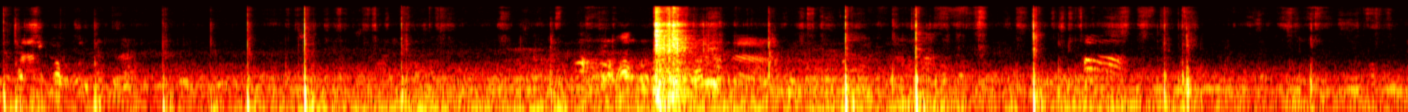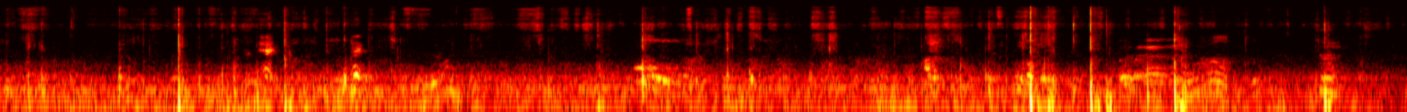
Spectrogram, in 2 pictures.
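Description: Basketball bouncing on a hard outdoor court in scattered sharp thuds, the two loudest about eight and nine seconds in, with players' voices in the background.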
